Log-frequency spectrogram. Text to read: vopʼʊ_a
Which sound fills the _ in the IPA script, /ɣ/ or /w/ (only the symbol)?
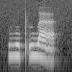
w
